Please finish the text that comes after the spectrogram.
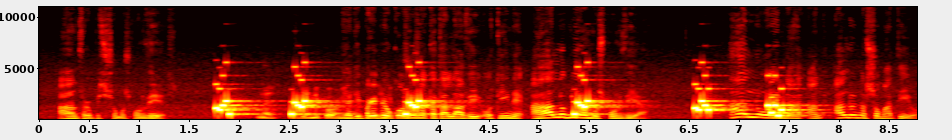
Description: Five-tone selective call (EIA), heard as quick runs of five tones, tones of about 30 ms, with room echo and speech in Greek. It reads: 43690 08659 08659 08659 43963 61663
